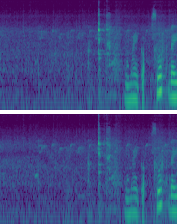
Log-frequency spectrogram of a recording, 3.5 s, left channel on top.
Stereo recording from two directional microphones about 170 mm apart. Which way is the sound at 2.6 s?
30° left (ahead or behind).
